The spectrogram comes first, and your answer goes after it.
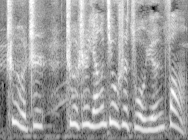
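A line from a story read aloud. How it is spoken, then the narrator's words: Shouted urgently. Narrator (Chinese): 那人马上喊道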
